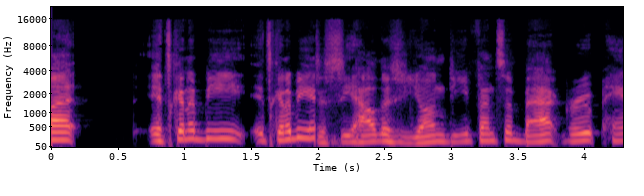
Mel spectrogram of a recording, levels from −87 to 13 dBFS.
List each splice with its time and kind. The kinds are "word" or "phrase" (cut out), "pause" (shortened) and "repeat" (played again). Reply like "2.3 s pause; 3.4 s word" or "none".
2.0 s word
